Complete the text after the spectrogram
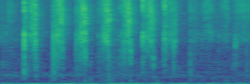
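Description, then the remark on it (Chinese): Tarot cards being shuffled before one more card is drawn, a quick run of crisp papery riffs and flicks in steady bursts, fairly loud and alone with no one speaking, tapering slightly toward the end. “那我再帮你抽一张吼。”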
